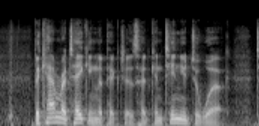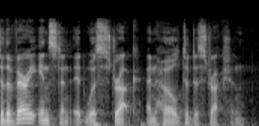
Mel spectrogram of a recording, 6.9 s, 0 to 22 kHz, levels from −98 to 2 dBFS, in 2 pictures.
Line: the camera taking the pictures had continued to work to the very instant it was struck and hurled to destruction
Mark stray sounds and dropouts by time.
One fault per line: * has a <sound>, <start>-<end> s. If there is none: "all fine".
* has a whoosh, 0.1-0.3 s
